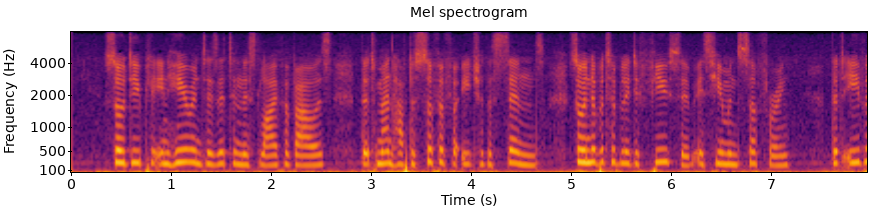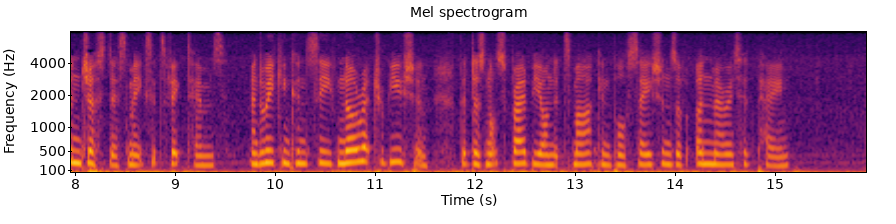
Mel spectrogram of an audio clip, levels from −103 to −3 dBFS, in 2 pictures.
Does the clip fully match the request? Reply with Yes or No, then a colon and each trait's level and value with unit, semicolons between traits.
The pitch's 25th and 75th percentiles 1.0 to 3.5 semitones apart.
Yes: narrow, 2.4 semitones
